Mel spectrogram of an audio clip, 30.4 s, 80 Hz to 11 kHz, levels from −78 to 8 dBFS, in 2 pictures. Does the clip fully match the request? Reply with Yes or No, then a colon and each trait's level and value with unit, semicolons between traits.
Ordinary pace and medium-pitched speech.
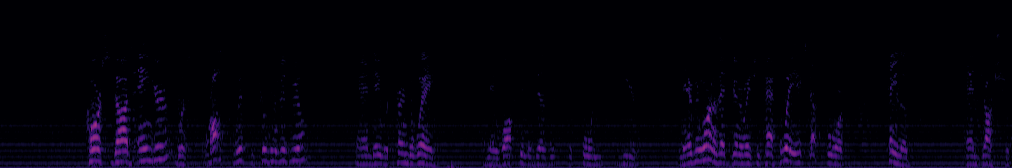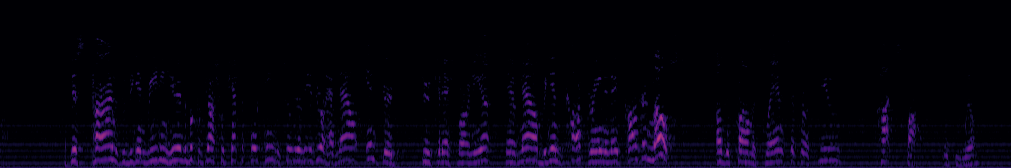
Yes: average, 170 wpm; medium, 175 Hz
